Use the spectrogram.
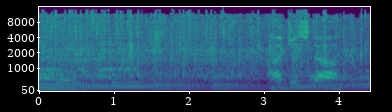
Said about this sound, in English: So would you give him a big round of applause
